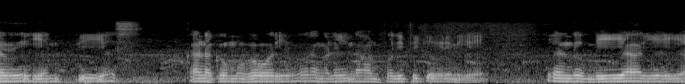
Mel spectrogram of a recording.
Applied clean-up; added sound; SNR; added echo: none; none; none; none.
